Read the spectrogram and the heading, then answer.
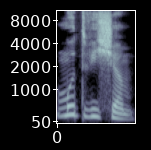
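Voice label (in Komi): "мыт висьӧм", Komi, female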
